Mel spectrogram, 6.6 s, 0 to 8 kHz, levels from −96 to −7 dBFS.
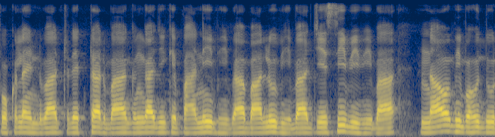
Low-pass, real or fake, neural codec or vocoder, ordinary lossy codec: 7.2 kHz; real; none; none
